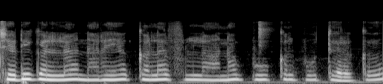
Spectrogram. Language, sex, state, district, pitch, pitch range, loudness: Tamil, female, Tamil Nadu, Chennai, 220 Hz, 210-225 Hz, -14 LUFS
